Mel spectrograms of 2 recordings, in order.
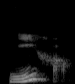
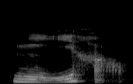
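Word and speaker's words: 你好: say hi to someone I would say Niha okay I wouldn't really pronounce it like me how okay so I it's not because I'm lazy but because it actually makes a lot of sense to um change my first thingy okay from the tail number three to turn tail number two we'll get to the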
